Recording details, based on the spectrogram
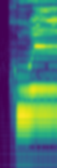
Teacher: Outre toutes les indications que j'ai prononcées donc pour le premier mot, anta, ici, il faut ajouter ce qu'on appelle le damm irja'. Donc on va faire une damma avec les lèvres en avant. On va revenir avec ses lèvres à la normale pour le soukoun et de façon longue, prolongée.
